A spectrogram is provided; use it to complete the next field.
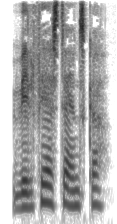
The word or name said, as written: velfærdsdansker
